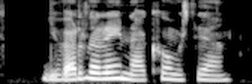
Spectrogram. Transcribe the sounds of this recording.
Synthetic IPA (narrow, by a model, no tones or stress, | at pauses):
jɛvɛɾðareːjnaːkʰɔːmast̪vɪːan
